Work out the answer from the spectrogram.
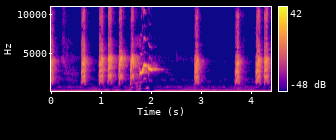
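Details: Sooty-headed bulbul, or kutilang, giving rasping chirps in a quick burst, then a short twittering slide, followed by sparse single and paired notes after a pause; a low hum runs beneath.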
